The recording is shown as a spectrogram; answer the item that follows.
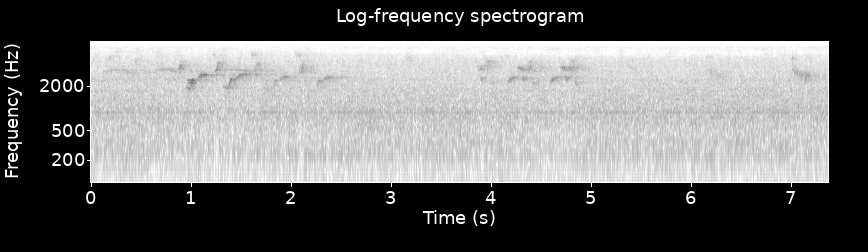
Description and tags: various birds singing an hour after sunrise. recorded on a digital IC recorder. filtered to clean background noise using Cool Edit.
